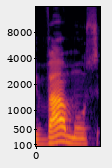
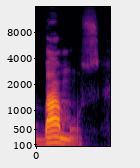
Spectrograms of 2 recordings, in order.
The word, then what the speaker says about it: vamos: use the V sound so they'll say vamos instead of bamos so the the dictionary says you should say vamos vamos with the B sound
